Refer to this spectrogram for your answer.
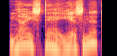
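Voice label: nice day isn't it, male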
